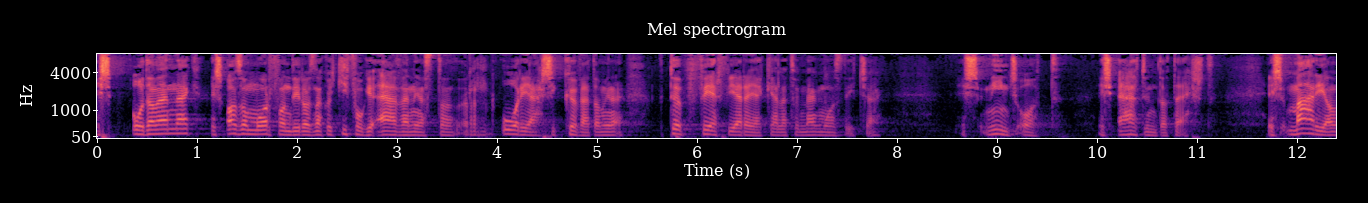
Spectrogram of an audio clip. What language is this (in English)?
Hungarian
